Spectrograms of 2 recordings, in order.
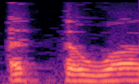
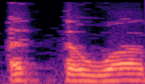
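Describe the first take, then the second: First: The l merges into a doubled t sound. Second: The same.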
